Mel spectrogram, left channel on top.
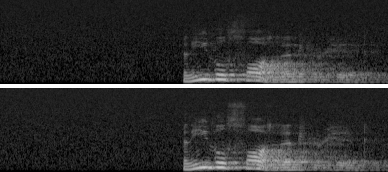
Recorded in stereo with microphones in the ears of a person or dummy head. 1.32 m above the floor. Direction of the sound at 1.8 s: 15° right (ahead or behind).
